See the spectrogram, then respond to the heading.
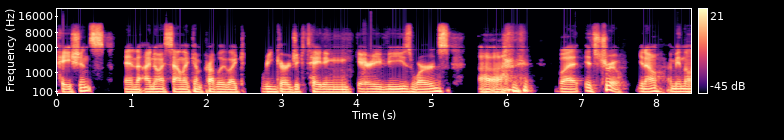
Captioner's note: laughs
